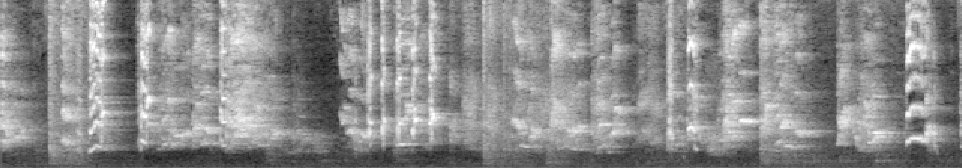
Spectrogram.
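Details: Budgerigar singing: dense, scratchy high chatter broken by short gaps, with rapid clicks and squeaky notes and a steady low hum underneath.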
